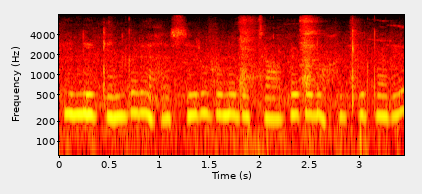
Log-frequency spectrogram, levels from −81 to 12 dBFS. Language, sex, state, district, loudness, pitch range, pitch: Kannada, female, Karnataka, Bellary, -18 LUFS, 235-255 Hz, 245 Hz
